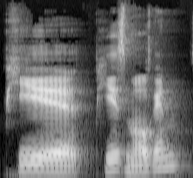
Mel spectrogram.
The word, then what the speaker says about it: Piers Morgan: In particular, he went on Piers Morgan, is that how you say it? Yeah,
